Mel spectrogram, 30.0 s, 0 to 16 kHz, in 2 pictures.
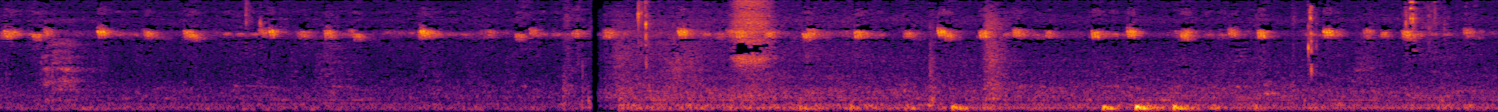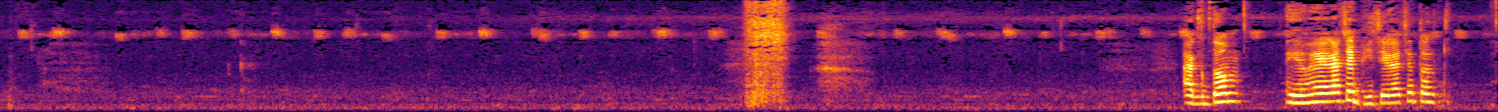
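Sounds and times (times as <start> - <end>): cricket chirping: 0.0 - 29.9
person blowing nose: 22.4 - 23.0.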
